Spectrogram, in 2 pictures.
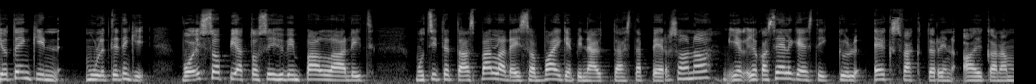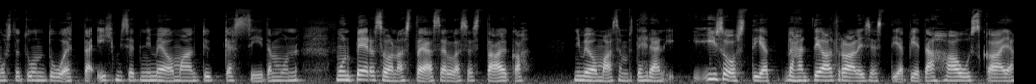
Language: Finnish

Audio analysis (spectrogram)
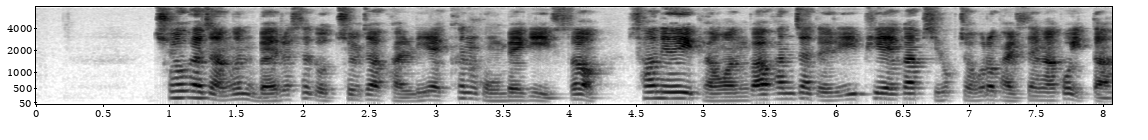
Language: Korean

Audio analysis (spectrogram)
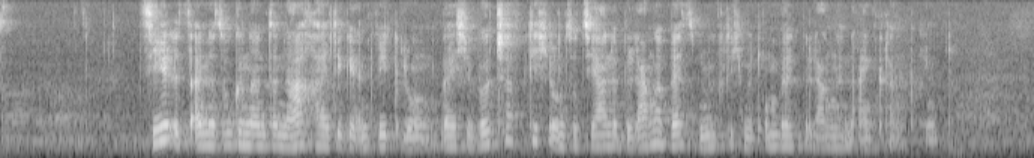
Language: German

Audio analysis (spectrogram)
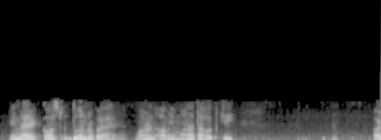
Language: Marathi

